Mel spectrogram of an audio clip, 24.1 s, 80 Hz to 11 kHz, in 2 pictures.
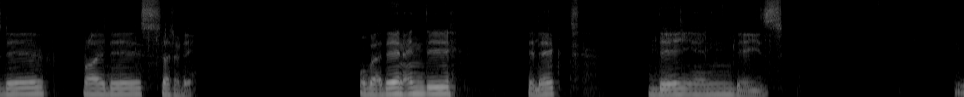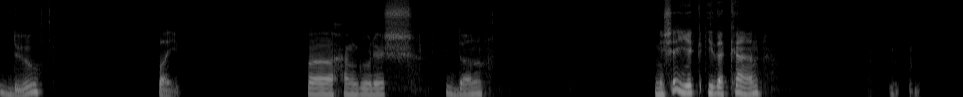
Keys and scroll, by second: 0.0-3.7 typing, 5.7-13.2 typing, 11.0 Return, 14.4-15.1 typing, 16.4-18.5 typing, 18.1 Escape, 20.6-22.3 typing, 23.5-24.0 typing.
